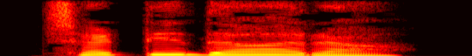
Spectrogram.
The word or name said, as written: ಚಟಿದಾರ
